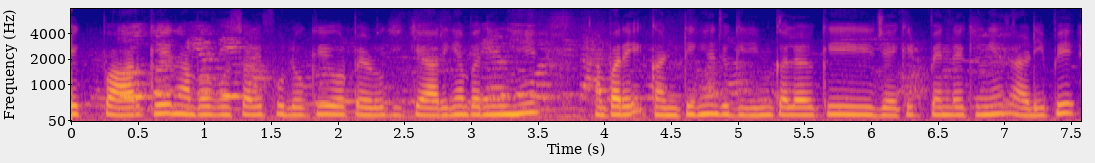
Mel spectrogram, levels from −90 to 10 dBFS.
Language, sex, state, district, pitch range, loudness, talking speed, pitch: Hindi, female, Bihar, Gaya, 200-220 Hz, -17 LUFS, 240 wpm, 210 Hz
